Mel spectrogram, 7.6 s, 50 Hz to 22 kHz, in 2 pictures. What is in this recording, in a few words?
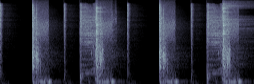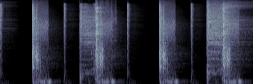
126BPM Cubic Kit; Vengeance Samples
